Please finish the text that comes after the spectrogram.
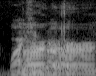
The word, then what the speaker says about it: Weisenberger: Weisenberger. Burger. It's a very long last name. Yeah. 4 syllables.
